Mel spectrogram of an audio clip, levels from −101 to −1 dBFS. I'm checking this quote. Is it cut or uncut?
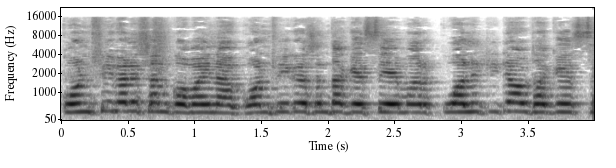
uncut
